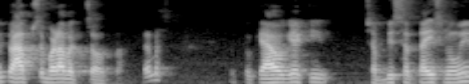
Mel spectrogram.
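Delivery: ordinary talk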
